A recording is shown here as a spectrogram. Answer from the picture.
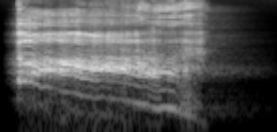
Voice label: Female Blood Elf Death

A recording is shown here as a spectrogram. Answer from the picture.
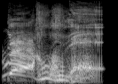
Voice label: Male Murloc Attack

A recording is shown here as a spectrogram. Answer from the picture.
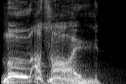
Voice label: Male Drakanoid Attack

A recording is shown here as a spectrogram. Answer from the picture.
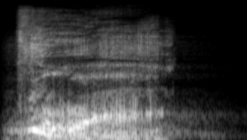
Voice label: Male Jailer Death

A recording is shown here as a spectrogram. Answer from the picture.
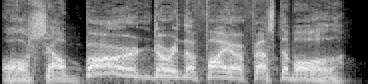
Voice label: Male Dragon

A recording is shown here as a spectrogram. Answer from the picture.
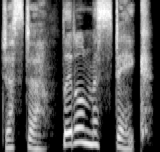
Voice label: Female Human Oops

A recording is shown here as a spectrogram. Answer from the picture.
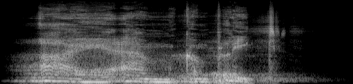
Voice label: Male Old God Intro

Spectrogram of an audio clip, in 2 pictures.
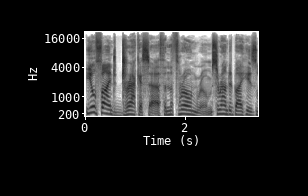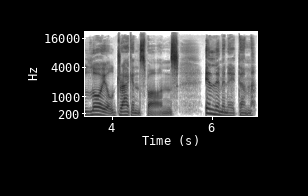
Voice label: Female Human; Lady Prestor

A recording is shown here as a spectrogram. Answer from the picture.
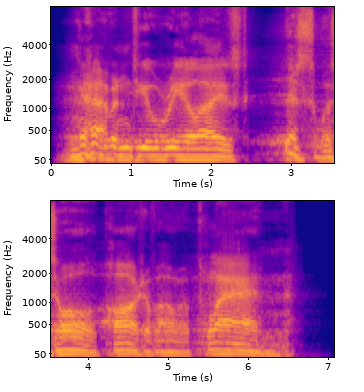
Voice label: Male Demon

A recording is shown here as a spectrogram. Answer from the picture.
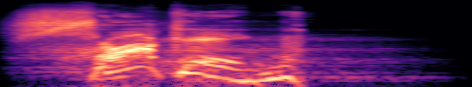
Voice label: Female Elemental Attack

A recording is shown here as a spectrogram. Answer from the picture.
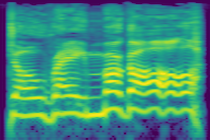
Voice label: Female Night Elf Attack

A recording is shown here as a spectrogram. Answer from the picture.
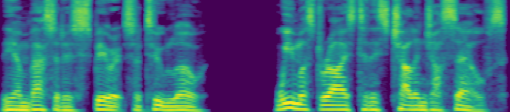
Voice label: Male Blood Elf

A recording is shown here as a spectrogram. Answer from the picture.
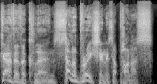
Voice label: Orc Emote HAPPY HOLIDAYS

